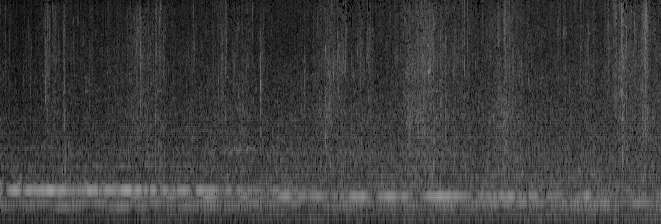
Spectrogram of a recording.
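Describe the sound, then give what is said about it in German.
A steady harbor ambience with a low engine-like hum and gentle lapping water, boats idling, with faint scattered clinks and splashes in the background; no one speaks. “Deine Reise startet an einem Hafen.”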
